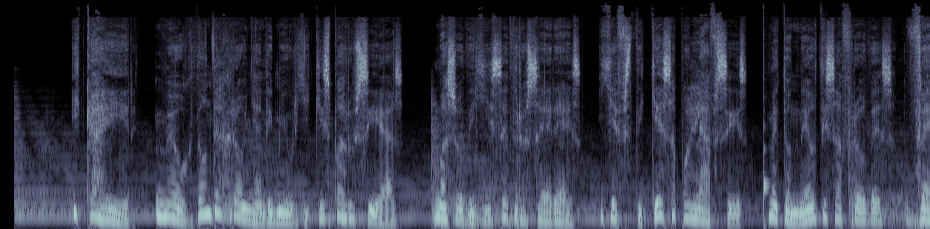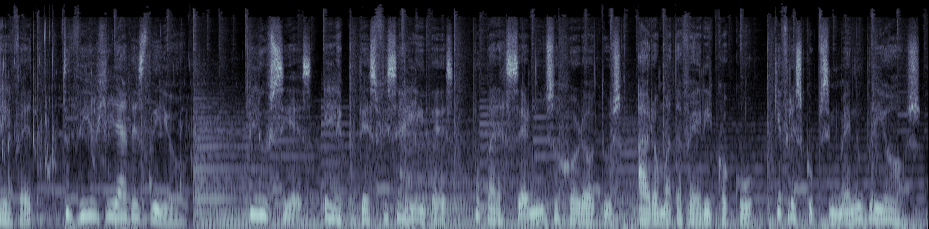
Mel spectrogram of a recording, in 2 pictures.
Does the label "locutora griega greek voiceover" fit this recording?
Yes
